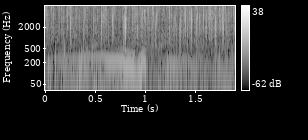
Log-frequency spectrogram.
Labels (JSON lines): {"label": "biophony, cascading saw", "recorder": "SoundTrap 600 or HydroMoth"}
